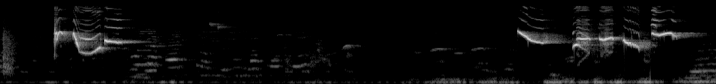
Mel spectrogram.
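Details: Orange-headed thrush, a Southeast Asian forest songbird known locally as punglor kembang, in gacor nembak-style song meant to draw other birds into singing: an opening sharp descending whistle, a long quiet gap with soft notes, then a dense burst of varied whistles.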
